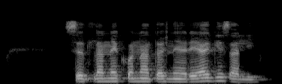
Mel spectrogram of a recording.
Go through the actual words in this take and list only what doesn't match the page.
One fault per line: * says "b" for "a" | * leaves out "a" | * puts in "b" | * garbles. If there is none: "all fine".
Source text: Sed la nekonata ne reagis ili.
all fine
